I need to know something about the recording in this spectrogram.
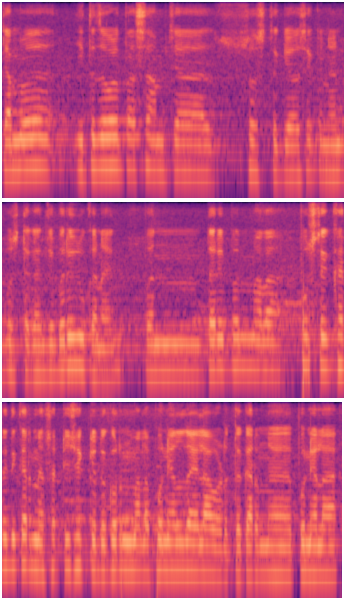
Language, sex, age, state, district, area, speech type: Marathi, male, 18-30, Maharashtra, Satara, rural, spontaneous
